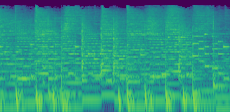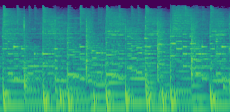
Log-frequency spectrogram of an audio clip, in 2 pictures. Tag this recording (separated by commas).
Music, Video game music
